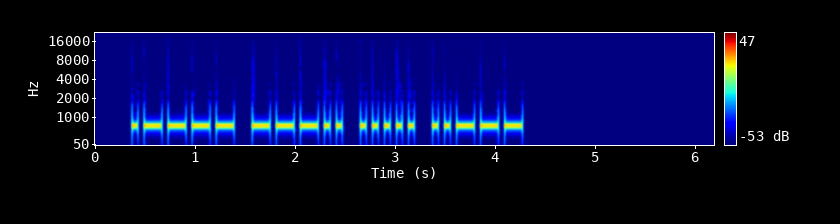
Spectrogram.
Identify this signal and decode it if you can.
Morse code, heard as a keyed tone, about 20 wpm, 700 Hz. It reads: 1852
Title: Numbers - 4-Digit 20wpm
